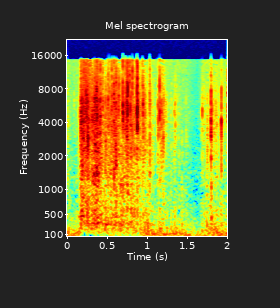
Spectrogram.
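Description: Clear plastic polybag around a garment crinkling as it is grabbed and lifted, loudest in the first second, then fainter scattered crackles.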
